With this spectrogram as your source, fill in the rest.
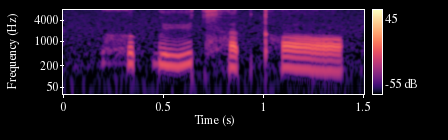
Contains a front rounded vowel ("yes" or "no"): yes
